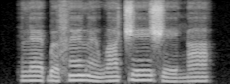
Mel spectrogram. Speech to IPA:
l ɛ˧ ɓ ə˨ f ɛ̃˦ l ɛ̃˨ w a˧ t͡ʃ eː˦ ʃ eː˨ ŋ a˦

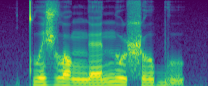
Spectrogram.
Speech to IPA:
tʷ ɛ ʒ l ɔ ŋ ɛ n u ʂ ʊ b u

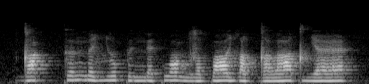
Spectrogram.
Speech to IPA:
dˤ ʊ kː ə ŋ ɜ ʎ ʊ p ɪ ŋ ɛ k w ɔ ŋ zˤ ʊ p ɒ ʎ ɔ tˤ dˤ ʊ lˠ ɑ t ʎ æ

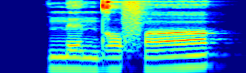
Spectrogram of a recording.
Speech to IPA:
n ɛ n d ɔ f ɑ̃

